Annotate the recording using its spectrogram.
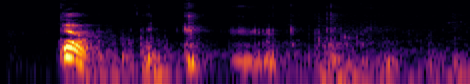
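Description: Yorkshire terrier vocalizing: one short, loud sound falling in pitch just after the start, then several softer short sounds while it mouths a spiky toy ball.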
